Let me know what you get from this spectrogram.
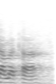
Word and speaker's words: shamatha: they call it samatha. Samatha. This is the correct pronunciation. So you're going to say shamatha.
